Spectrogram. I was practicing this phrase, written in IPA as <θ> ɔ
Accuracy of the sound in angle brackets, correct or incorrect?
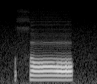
correct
